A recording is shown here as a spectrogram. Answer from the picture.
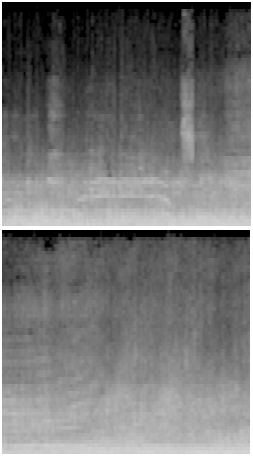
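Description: Several dirt-track Sportsman race cars running at full throttle in a pack, a loud, dense engine noise throughout. The engine pitch rises and falls as the drivers get on and off the throttle through the turns.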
